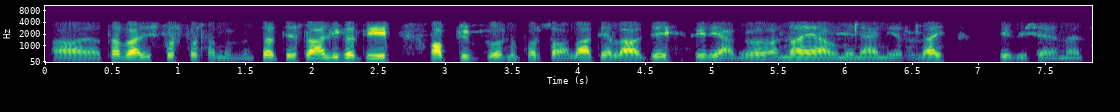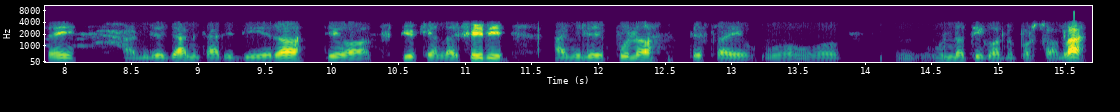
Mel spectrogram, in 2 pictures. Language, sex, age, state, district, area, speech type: Nepali, male, 45-60, West Bengal, Kalimpong, rural, conversation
